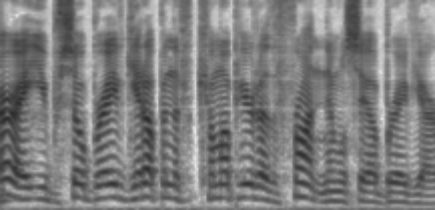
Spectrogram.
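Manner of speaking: ordinary talk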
